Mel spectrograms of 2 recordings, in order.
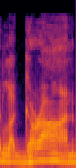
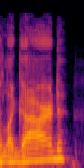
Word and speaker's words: Lagarde: How do you pronounce her name? I always say Lagarde, but it's Lagarde.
